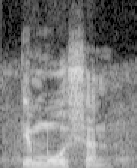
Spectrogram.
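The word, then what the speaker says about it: emotion: इससे शब्दों को बनाएंगे ई एम ओ टी आई ओ एन तो इसको हम क्या पढ़ेंगे इ मो इ मो टी आईओ एन को हम पढ़ेंगे शन तोय हो गया आपका इमोशन ई को हमने ई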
